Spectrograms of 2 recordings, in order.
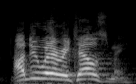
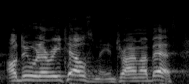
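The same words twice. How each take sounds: First: Earnest declaration with whatever hit hard; emphatic vow. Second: Said in the usual way. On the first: Shown as a demonstration. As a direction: stress on whatever, louder and higher.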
